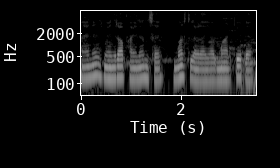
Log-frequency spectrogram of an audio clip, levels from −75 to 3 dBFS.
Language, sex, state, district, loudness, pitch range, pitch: Hindi, male, Bihar, Araria, -37 LUFS, 120-140 Hz, 135 Hz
